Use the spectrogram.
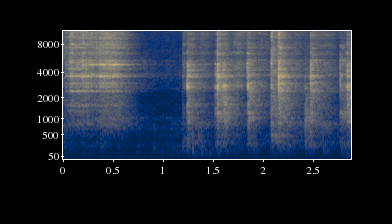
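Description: Rice, pepper, cumin and fenugreek dry roasting in a small kadai, giving a series of sharp, close scraping and rattling strokes in an uneven rhythm, with a brief pause early on.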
